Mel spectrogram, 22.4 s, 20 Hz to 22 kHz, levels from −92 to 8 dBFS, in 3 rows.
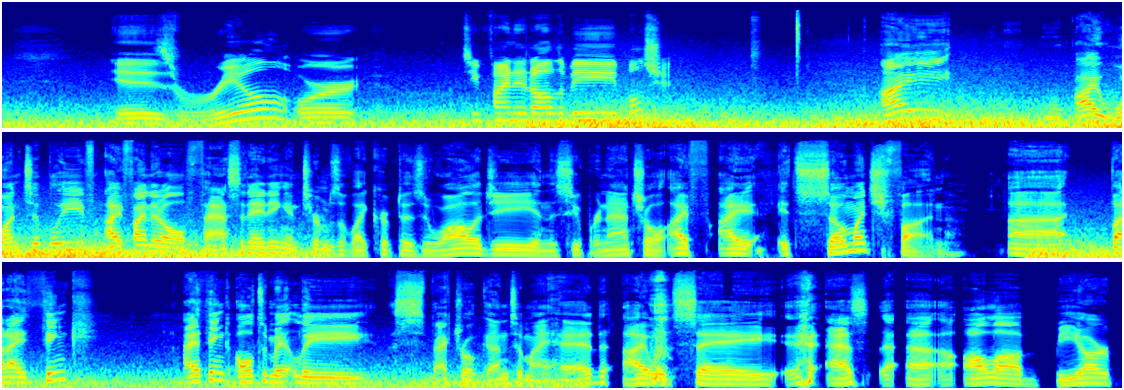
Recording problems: wind noise on the microphone; occasional gusts; until 9.5 s and from 14 to 19 s; 10 dB below the speech

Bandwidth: 17 kHz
